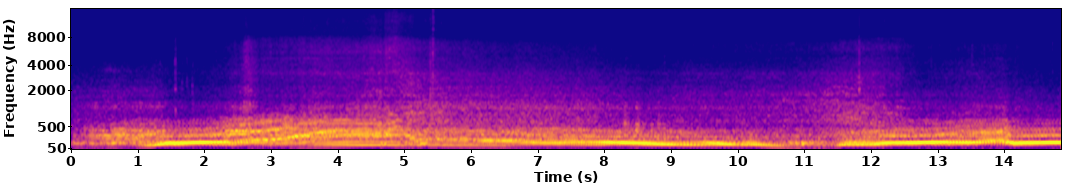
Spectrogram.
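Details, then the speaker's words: Infiniti Q45 V8 driven after fixing an intermittent ignition timing issue, with downshift and repeated throttle pulls: throaty mid-range exhaust rising cleanly and settling back, no stumble or breakup; healthy acceleration. "Way more like throaty in the mid-range. And just torque on demand. No breakup at all."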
